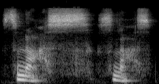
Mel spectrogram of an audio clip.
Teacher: the Z at the end is pronounced as S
